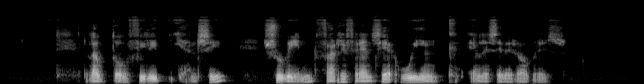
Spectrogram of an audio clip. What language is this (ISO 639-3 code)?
cat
